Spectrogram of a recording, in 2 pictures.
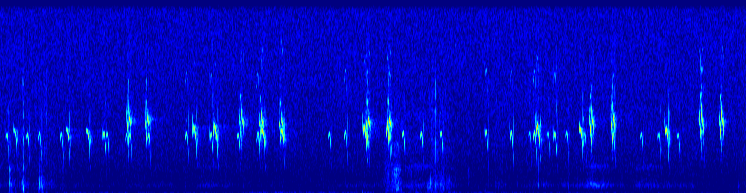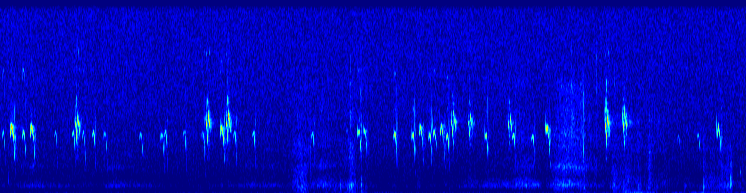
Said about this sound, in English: and there's a wild crossbill here. Got attracted into camp by the decoys. Pointed at the wild bird. Oh, there are two birds. Type twos.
